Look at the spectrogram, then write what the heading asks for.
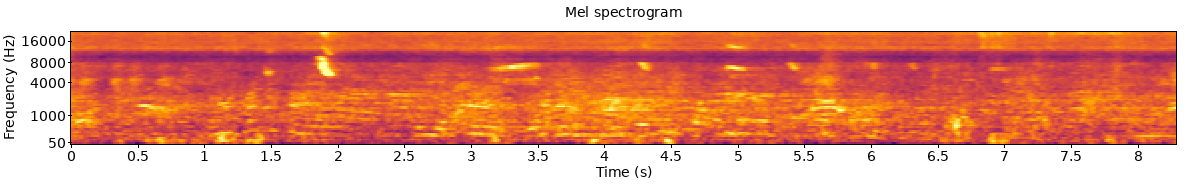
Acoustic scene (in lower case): park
